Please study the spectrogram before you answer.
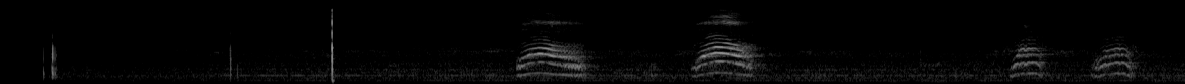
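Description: A Savannah cat calls with loud, drawn-out meows that rise and fall in pitch, two long ones followed by two shorter ones. A few sharp clicks and knocks sound earlier in a quiet room.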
